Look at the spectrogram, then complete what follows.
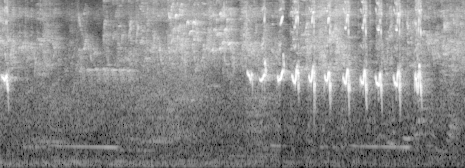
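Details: Greater green leafbird (cucak ijo) lure song, used to prompt a young untrained bird to reply: a single note, a quiet pause, then a regular run of about eleven short bright whistles.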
